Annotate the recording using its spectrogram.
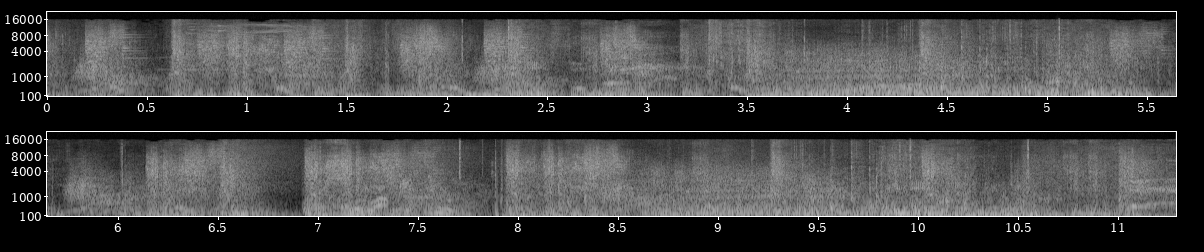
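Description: Weapons clash and strike in a busy fight.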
